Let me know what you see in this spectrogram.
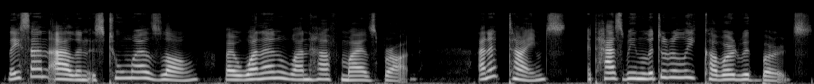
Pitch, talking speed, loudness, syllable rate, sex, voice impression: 245 Hz, 170 wpm, -19 LUFS, 5.1 syllables/s, female, very feminine, young, very thin, tensed, powerful, bright, slightly hard, very clear, fluent, cute, very intellectual, refreshing, sincere, very calm, very friendly, reassuring, unique, very elegant, slightly wild, sweet, lively, strict, slightly intense, sharp, slightly modest, light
